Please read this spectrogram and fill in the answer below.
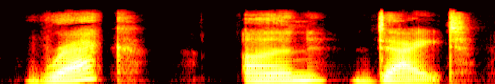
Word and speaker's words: recondite: Okay, our first word is recondite. You say it like rec-un-dite.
